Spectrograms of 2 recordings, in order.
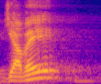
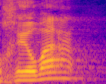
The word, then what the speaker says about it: Jehová: Y entonces se puede con esas vocales añadidas al nombre se puede pronunciar como eh Yahé, se puede pronunciar como Jehová o se puede pronunciar de muchas formas.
